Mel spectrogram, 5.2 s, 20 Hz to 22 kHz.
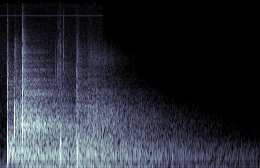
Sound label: Rocks; Inquisitor 3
